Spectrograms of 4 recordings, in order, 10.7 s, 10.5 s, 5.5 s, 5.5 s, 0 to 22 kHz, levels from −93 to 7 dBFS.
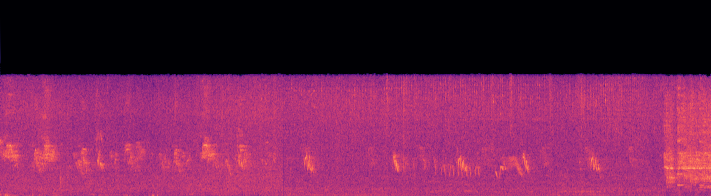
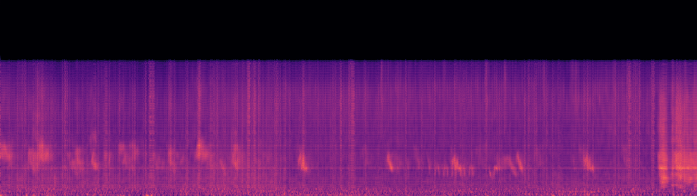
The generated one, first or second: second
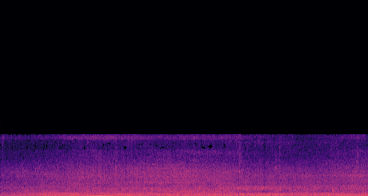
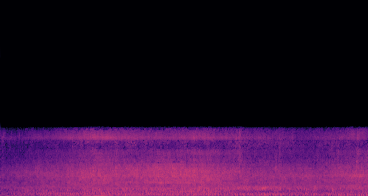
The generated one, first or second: second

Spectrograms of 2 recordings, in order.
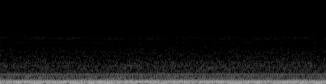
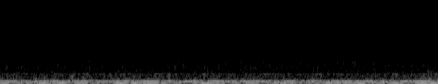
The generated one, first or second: second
